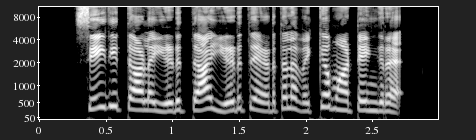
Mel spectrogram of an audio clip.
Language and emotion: Tamil, angry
